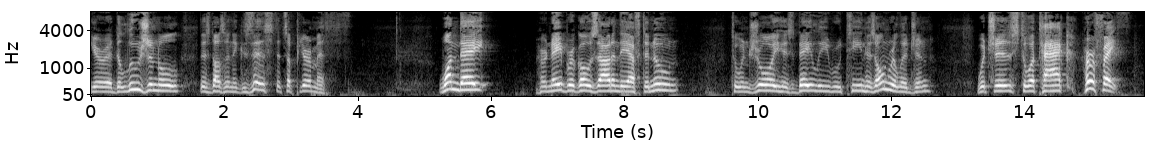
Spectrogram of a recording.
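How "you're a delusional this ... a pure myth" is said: usual speaking voice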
